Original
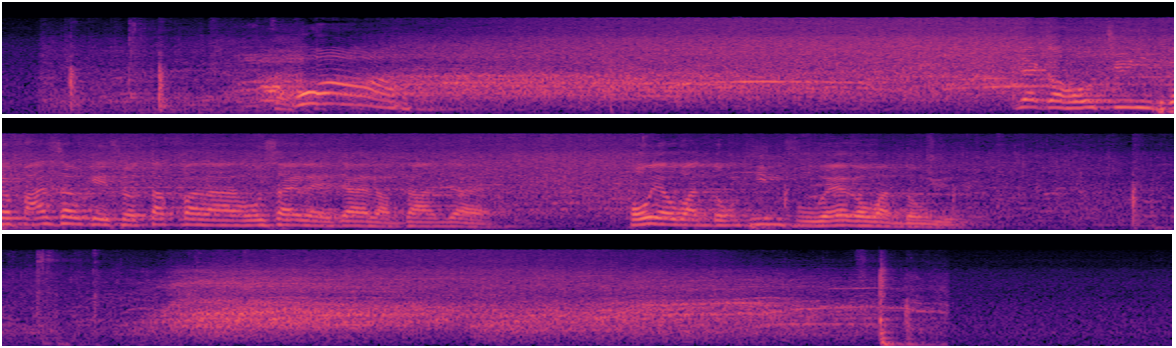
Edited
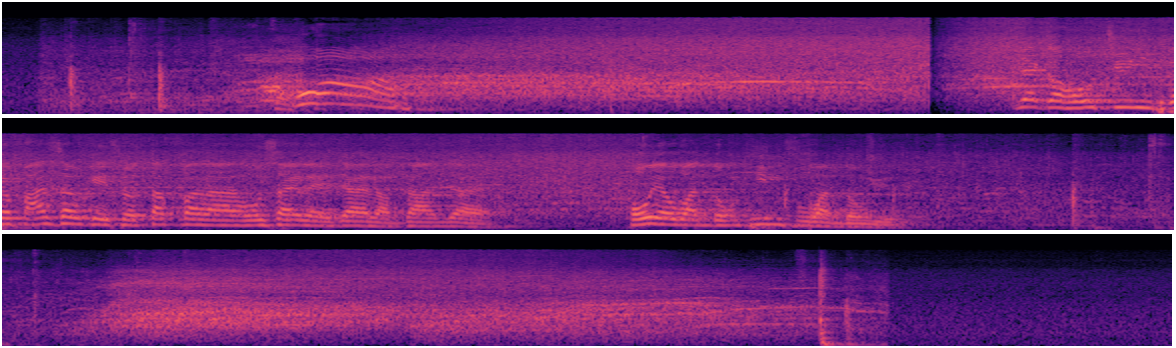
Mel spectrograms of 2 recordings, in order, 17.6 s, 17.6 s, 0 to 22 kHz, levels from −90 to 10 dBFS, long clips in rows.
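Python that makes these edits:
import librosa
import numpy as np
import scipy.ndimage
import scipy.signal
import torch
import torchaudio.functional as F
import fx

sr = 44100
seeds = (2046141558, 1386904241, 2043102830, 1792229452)

y = fx.edit(x, sr, fx.fade_in_span(start_s=4.64, length_s=0.39),
    fx.cut(start_s=9.9, length_s=0.3), tone=tone)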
